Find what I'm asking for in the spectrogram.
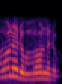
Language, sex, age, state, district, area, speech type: Tamil, female, 18-30, Tamil Nadu, Tirunelveli, rural, conversation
